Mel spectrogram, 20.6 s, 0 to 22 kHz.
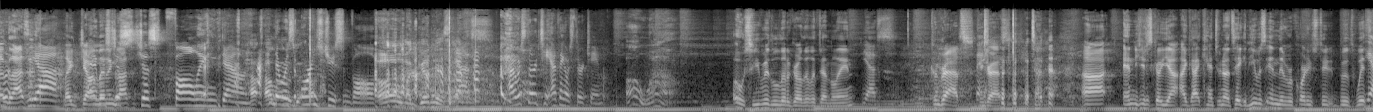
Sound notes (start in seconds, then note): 14.7 laughter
